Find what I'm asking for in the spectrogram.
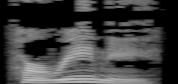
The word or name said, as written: harini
